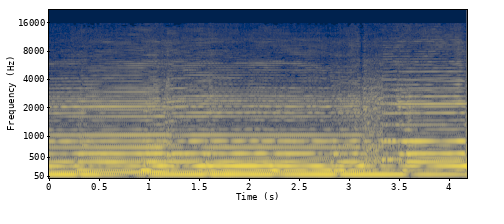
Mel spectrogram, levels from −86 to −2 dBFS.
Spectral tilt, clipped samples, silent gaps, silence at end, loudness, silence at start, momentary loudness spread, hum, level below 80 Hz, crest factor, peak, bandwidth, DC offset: -8 dB/octave; under 0.1%; none; 0 s; -12 LUFS; 0 s; 3 LU; none; -44 dBFS; 10 dB; 0 dBFS; 10.5 kHz; under 0.1%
